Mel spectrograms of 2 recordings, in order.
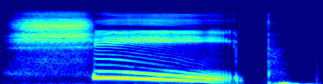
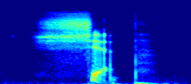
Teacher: Sheep is a long tense sound, e, while ship is short and relaxed, I.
